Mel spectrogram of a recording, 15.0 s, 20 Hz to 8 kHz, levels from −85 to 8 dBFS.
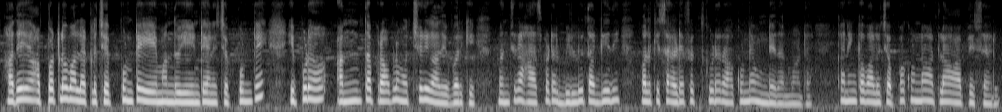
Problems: background sounds at intervals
